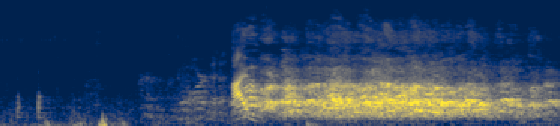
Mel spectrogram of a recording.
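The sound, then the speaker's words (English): After a few quiet seconds, a person lets out a loud, sustained, gravelly bark-like roar, imitating a dog as part of daily body work, holding it for several seconds before it tapers off. “I bark every day.”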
